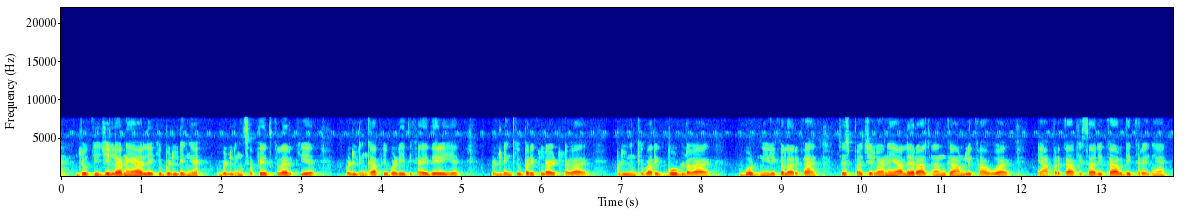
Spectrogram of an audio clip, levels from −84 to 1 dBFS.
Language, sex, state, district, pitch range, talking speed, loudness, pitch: Hindi, male, Chhattisgarh, Rajnandgaon, 95-100 Hz, 240 wpm, -18 LUFS, 95 Hz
